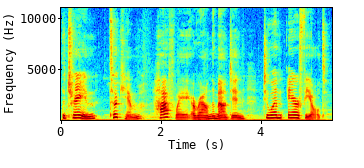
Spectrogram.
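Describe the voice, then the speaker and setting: A woman narrating a children's picture book aloud in an expressive storytelling style. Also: mid-range voice, slow, faint music behind. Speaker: storybook narrator, channel host.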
